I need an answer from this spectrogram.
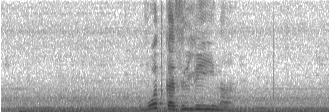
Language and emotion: Russian, angry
